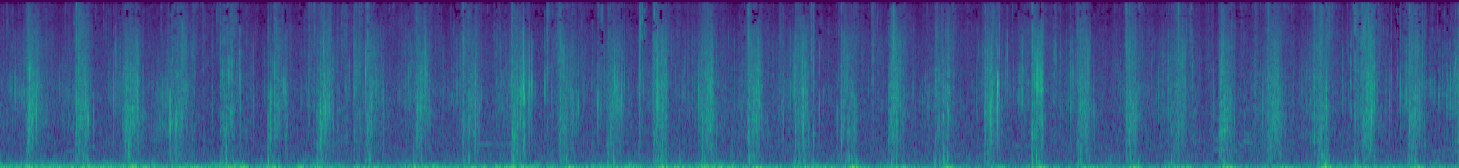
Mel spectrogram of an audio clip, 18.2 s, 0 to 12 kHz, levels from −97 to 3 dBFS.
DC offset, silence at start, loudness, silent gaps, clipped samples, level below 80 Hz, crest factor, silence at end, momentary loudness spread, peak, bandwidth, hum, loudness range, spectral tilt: under 0.1%; 0 s; -40 LUFS; none; under 0.1%; -42 dBFS; 28 dB; 0 s; 10 LU; -8 dBFS; 11.5 kHz; none; 3 LU; -2.5 dB/octave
